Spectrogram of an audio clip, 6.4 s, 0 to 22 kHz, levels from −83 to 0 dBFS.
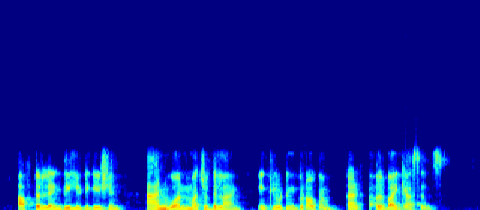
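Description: Right after "much of the land", from 3.55 to 6.19 s, there's repeated packet loss (robotic sound): around fifteen short holes, the longest 96 ms, each patched by stretching the previous sound, so roughly a sixth of that span turns choppy over the Opus call audio, which tops out near 6 kHz.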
